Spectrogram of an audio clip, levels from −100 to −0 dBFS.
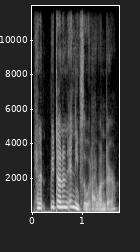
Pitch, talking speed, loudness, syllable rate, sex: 275 Hz, 310 wpm, -17 LUFS, 6.4 syllables/s, female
